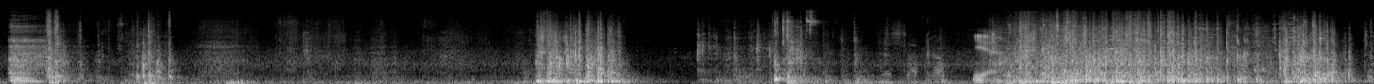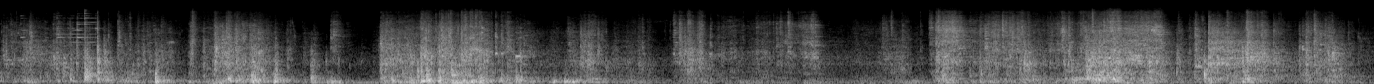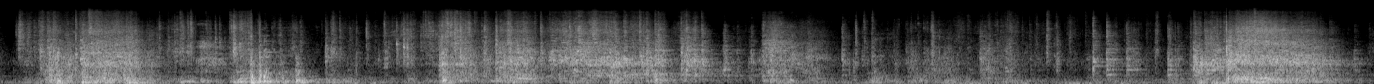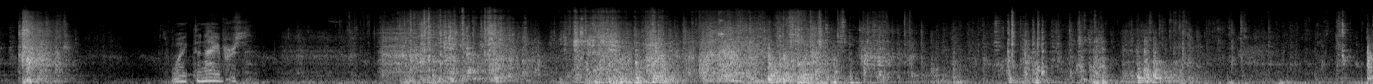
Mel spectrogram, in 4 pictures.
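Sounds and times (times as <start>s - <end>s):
scrap metal clattering onto pile: 10.1s - 42.1s, 45.2s - 54.9s.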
